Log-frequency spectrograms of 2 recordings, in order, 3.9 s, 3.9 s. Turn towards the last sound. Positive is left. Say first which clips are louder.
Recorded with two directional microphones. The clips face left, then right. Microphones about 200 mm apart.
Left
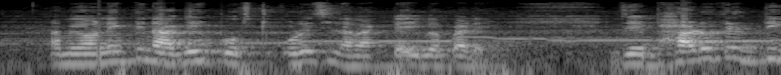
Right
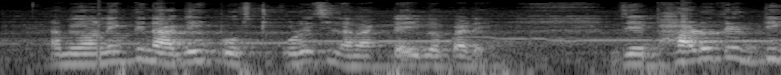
# even
turn(degrees=-10)  # may be behind; listen again after turning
